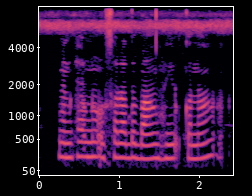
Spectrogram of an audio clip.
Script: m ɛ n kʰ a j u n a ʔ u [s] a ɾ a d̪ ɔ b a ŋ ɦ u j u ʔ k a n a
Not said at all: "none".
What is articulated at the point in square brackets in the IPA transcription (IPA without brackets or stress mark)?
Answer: s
